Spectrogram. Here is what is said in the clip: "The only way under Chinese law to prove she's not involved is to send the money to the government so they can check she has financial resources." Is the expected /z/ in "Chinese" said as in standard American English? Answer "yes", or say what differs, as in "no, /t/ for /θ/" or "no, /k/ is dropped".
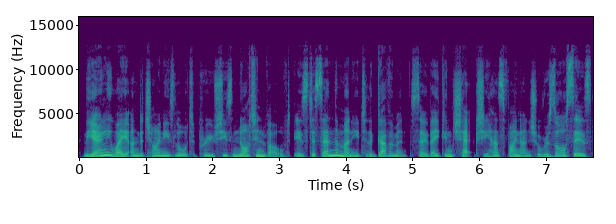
yes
